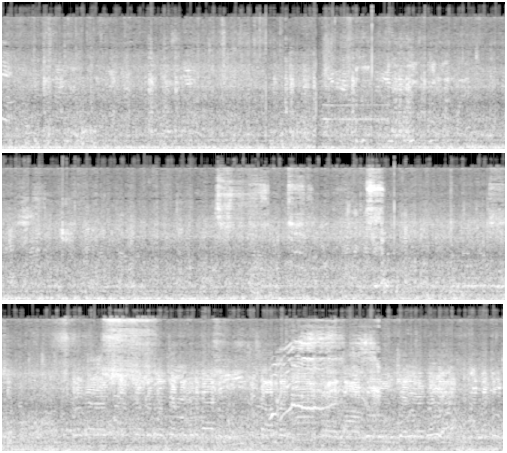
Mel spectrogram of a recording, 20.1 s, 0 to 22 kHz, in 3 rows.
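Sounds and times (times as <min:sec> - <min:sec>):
train wheels rumbling: 0:00.0 - 0:20.0.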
